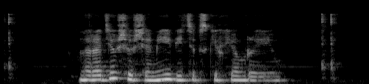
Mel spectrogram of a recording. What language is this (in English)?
Belarusian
